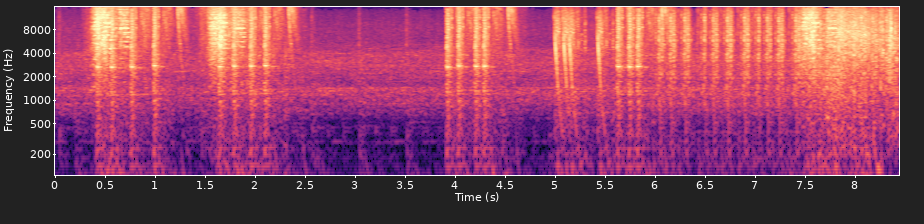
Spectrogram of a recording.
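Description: Rapid game gunfire rattles in short bursts.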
